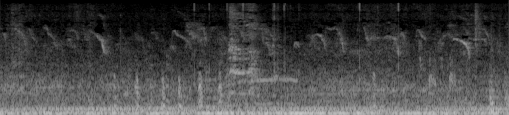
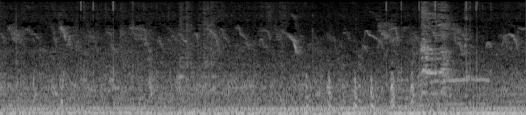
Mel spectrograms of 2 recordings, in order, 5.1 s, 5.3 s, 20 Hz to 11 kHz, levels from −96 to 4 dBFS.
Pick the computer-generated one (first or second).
first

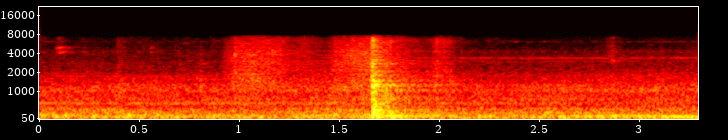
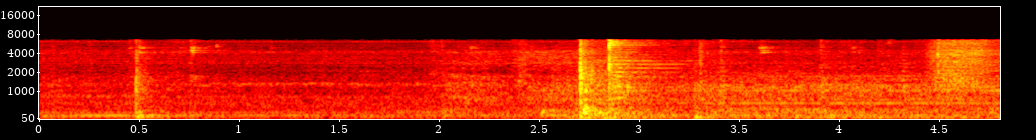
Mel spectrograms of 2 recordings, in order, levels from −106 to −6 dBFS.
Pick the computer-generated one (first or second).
first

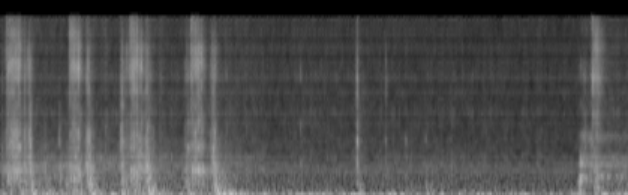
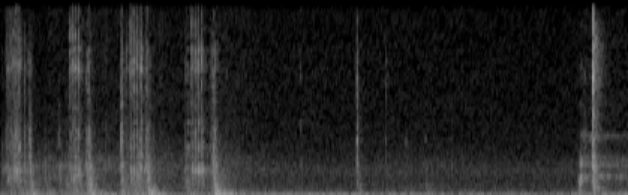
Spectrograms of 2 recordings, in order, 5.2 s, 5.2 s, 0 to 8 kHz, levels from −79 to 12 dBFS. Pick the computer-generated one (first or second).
first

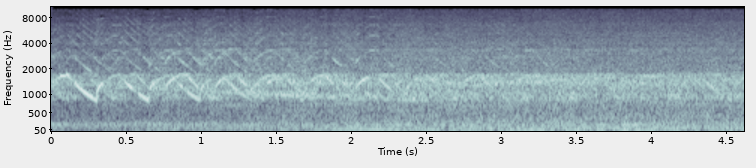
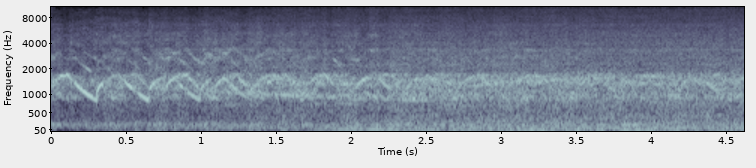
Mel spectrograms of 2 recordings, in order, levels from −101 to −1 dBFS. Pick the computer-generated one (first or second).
second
